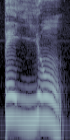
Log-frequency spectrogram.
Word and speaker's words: payions: On doit faire la différence entre nous payons au présent de l'indicatif et nous payons qui doit être légèrement plus long.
